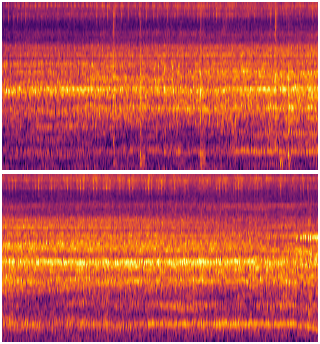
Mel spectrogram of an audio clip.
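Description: HO-scale Walthers powered crane running forward under DCC control, its small electric motor and gearing giving a steady whir, with a few faint clicks as the cars roll along the track.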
